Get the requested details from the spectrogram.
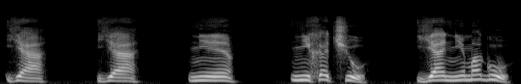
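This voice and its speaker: A man's voice: mid-range voice, animated, normal speed, no echo, lightly acted. A man voicing a young boy, defiant and near tears, who stammers and trembles.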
